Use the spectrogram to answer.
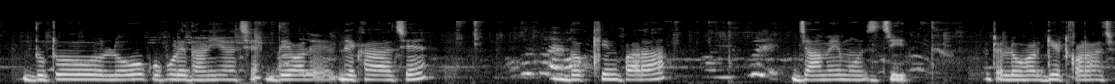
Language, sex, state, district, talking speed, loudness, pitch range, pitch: Bengali, female, West Bengal, North 24 Parganas, 90 wpm, -14 LUFS, 215-255 Hz, 225 Hz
